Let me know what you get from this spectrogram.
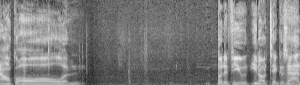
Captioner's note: blank Audio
